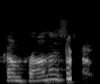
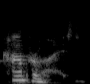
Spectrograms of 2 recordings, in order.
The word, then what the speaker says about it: compromised: And he says, "It's not come promised." Well, you know, it's oftentimes pronounced compromised, you know?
